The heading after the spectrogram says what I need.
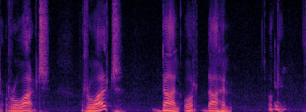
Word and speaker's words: Roald: Not it is not Ronald, but Roald.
